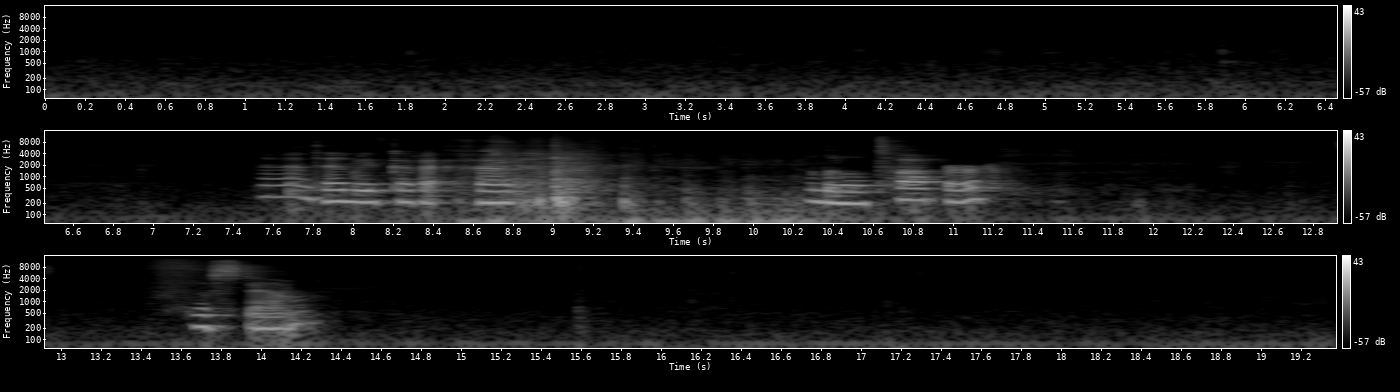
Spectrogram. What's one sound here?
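A paintbrush dabs and strokes on canvas.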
